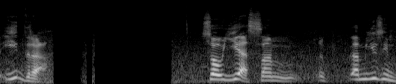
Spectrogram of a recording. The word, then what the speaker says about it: Hydra: to live there oh yeah the Ariel is pronounced idra so yes I'm I'm using both versions because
